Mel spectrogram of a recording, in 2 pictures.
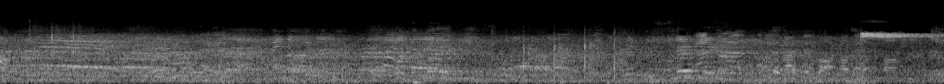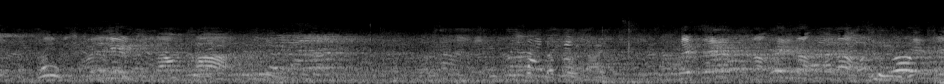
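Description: A crowd of people talk and call out in a large echoing gym.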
